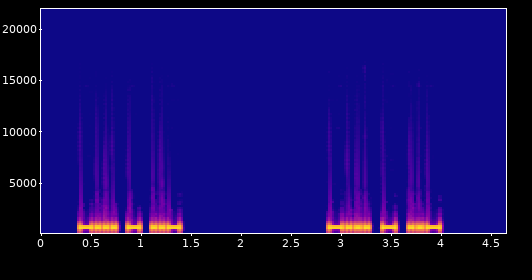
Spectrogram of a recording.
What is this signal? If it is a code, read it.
Morse code, heard as a keyed tone, about 27 wpm, 700 Hz. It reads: BTU BTU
